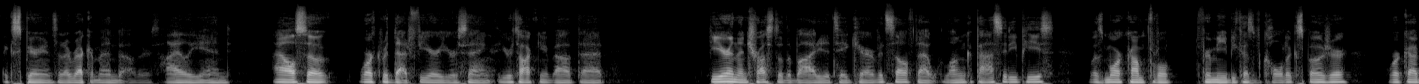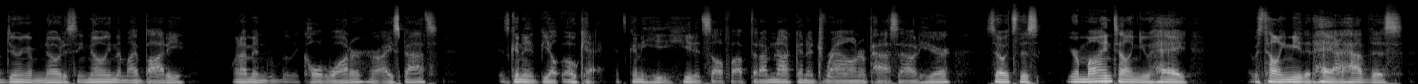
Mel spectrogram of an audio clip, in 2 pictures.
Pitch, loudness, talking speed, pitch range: 100 Hz, -27 LUFS, 220 wpm, 95-110 Hz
